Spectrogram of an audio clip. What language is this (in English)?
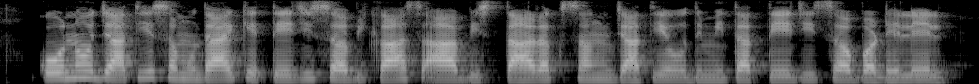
Maithili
